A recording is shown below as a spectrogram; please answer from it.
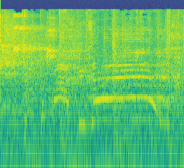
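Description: Background music mixed with basketball practice sounds in a gym: a ball bouncing and sneakers squeaking on the court floor.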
